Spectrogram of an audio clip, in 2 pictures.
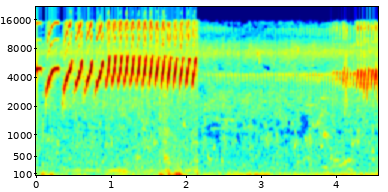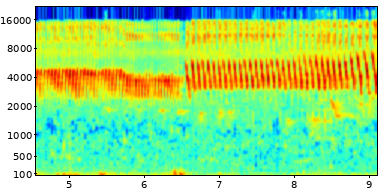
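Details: Canary song recorded for training other songbirds: a fast high trill, then a quiet buzzing stretch with faint notes, then a loud, rapid, even rolling trill to the end.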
